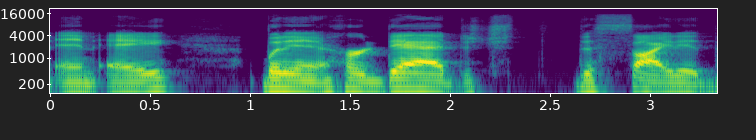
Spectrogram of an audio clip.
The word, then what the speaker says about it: Minna: Except for in the book, I think it's spelled Minna, but her dad just decided that he wanted to Mina. So it looks like Mina, but it's Minna. It's Minna.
